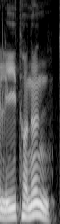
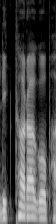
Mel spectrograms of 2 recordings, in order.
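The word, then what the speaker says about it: Richter: 리히터 규모할 때 리히터는 찰스 프랜시스 리히터, 영어식으로는 릭터라고 발음하기도 하는데요. – 네. 이게 독일계 성씨예요. 그래서 리히터로 발음합니다.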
